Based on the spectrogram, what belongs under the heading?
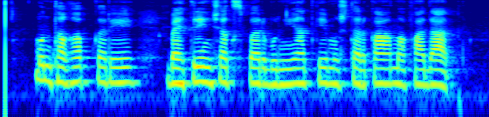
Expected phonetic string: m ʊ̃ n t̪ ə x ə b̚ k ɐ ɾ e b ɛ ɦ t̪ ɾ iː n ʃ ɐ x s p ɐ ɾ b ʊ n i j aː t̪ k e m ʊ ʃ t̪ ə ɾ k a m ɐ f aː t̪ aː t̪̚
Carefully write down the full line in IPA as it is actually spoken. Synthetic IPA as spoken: m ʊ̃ n t̪ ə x ə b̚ k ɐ ɾ e b ɛ ɦ t̪ ɾ iː n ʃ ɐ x s p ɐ ɾ b ʊ n i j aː d̪ k e m ʊ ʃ t̪ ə ɾ k a m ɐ f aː d̪ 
